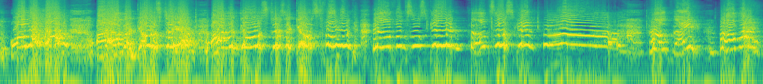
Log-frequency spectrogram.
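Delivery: high, laughing mock-terrified yelps; hammed-up fright. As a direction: ham up being scared of the ghost. Hammed-up panic over in-game ghost.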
